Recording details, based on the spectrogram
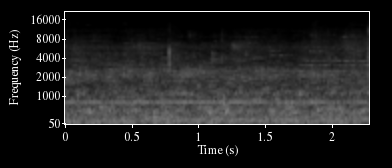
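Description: Water pouring continuously from the top distribution system of an air cooler onto its khas grass pads, a steady close trickling rush with faint pump hum and no talking.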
